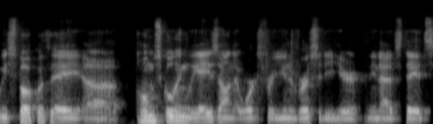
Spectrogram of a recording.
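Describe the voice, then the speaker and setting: Speaking at a fairly quick pace, a man with an American accent has a normal speaking voice. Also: medium pitch for a man, fairly even intonation. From New England, US. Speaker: podcast co-host. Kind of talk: casual interview chat.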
